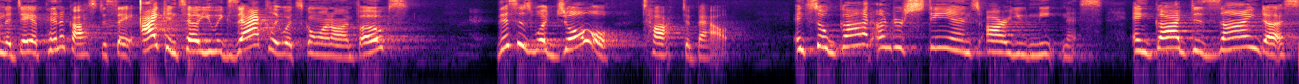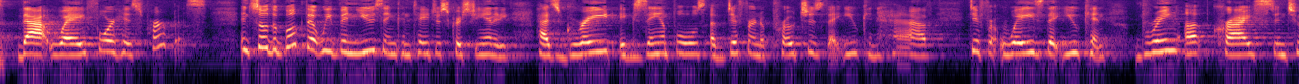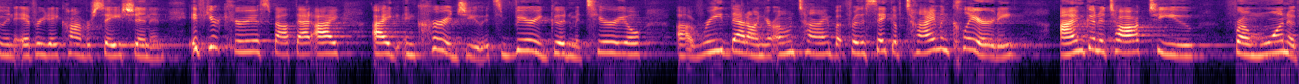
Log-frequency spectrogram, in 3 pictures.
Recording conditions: large echoing room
